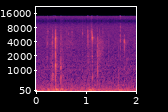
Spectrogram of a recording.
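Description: Typing on a computer keyboard: about half a dozen separate keystrokes at an unhurried pace as a date is entered.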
